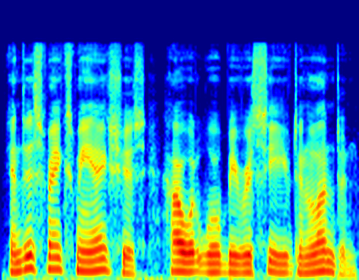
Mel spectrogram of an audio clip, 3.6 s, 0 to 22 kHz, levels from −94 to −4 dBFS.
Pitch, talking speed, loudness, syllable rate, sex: 130 Hz, 200 wpm, -18 LUFS, 5.3 syllables/s, male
